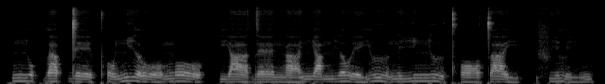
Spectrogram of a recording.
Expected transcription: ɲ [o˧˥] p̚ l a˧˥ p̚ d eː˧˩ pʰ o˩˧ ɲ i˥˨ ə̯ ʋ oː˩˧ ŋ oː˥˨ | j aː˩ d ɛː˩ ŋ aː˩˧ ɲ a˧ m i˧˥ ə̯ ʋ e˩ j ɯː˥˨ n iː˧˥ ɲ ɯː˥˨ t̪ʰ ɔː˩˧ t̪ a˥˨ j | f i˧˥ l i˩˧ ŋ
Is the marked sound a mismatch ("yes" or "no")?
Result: yes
